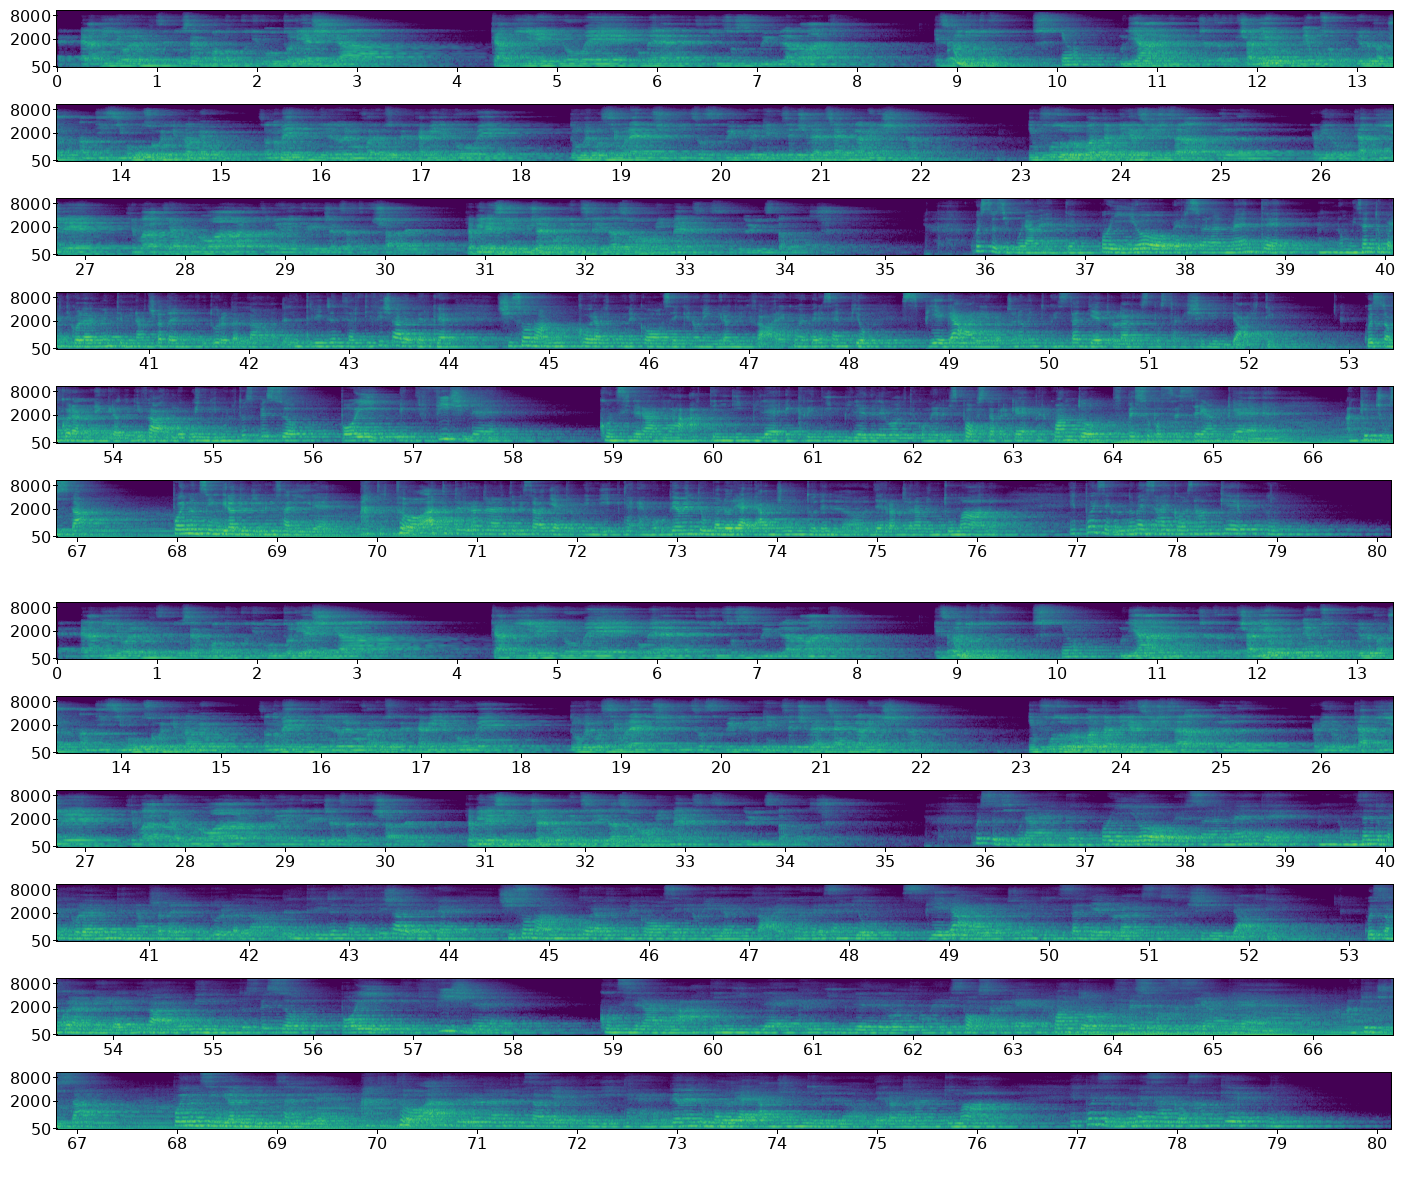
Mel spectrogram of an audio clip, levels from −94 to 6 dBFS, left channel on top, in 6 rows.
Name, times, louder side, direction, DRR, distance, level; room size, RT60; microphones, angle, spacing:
voice 1, 0.2-3.1 4.3-7.9 8.8-9.3 9.8-10.0 10.6-15.0 15.4-17.8 18.5-22.0 23.1-25.3 25.9-27.1 27.4-30.3 30.8-34.5, equal, ahead, -6 dB, 2.5 m, -28 dB
voice 2, 35.5-39.0 39.3-48.3 48.8-52.3 53.2-55.9 56.3-57.9 58.9-65.7 66.3-67.2 68.0-76.2 76.9-79.0, left 2 dB, 60° left, 3 dB, 0.9 m, -26 dB
sound 1, 63.3-73.3, right 2 dB, 60° right, 0.6 m, -33 dB
10.5 x 10.0 x 4.9 m, 2.1 s
head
